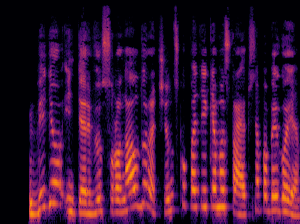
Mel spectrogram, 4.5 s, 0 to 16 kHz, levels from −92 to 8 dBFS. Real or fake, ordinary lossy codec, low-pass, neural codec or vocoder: fake; MP3, 64 kbps; 14.4 kHz; autoencoder, 48 kHz, 128 numbers a frame, DAC-VAE, trained on Japanese speech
